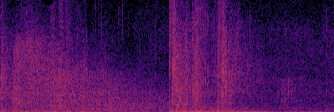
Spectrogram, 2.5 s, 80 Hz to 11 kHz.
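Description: Heavy 11.5-inch naval guns fire in the warship game Ultimate Admiral Dreadnoughts, a deep booming salvo over a dense rumble of battle noise with no voices.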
